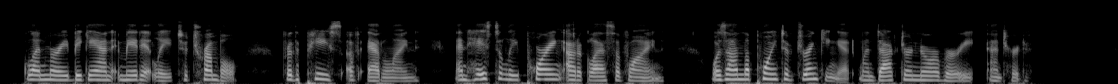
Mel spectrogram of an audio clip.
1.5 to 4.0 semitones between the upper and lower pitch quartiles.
Yes: average, 3.2 semitones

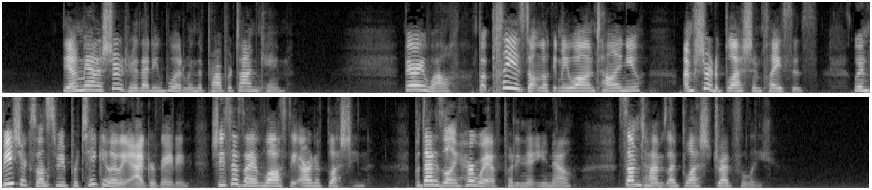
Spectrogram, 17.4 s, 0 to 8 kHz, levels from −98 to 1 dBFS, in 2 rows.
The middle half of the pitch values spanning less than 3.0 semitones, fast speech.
No: average, 4.1 semitones; fast, 220 wpm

